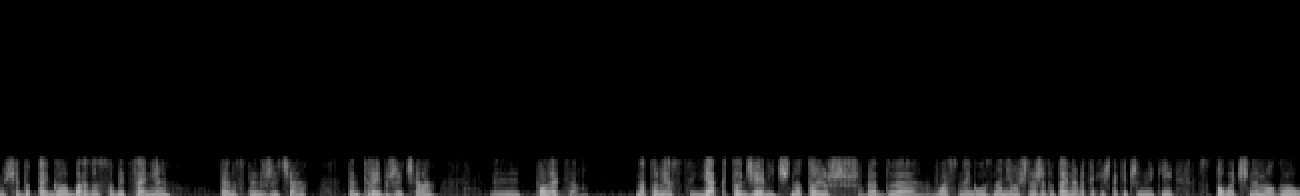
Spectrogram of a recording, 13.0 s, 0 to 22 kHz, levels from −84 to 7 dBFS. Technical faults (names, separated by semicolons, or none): Opus voice compression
